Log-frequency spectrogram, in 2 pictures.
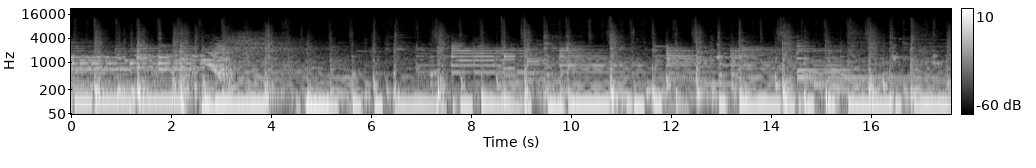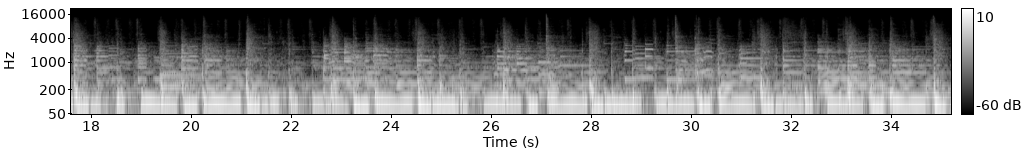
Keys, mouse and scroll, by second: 2.4 click, 3.6 click, 4.4 click, 5.5 click, 5.6 click, 6.5 right click, 9.2 scroll up 1, 9.8-10.2 scroll up 2, 10.6 click, 11.4 scroll up 1, 11.9-12.2 right drag, 16.9 click, 17.4 click, 17.6 click, 18.0 right click, 20.9 click, 22.1 click, 22.4 right click, 23.7 click, 26.6 click, 28.1 right click, 29.6 click, 34.5 click, 34.8 right click.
